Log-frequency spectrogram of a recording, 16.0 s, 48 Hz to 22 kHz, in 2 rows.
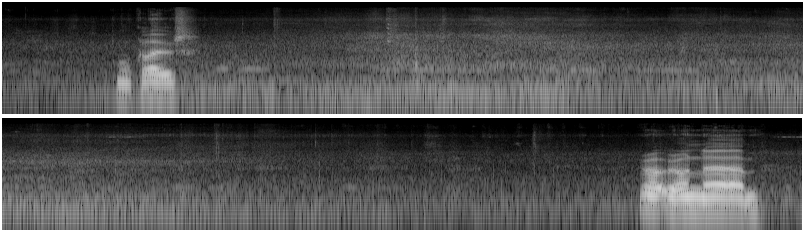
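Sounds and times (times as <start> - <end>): vehicle engine passing: 1.7 - 12.0.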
